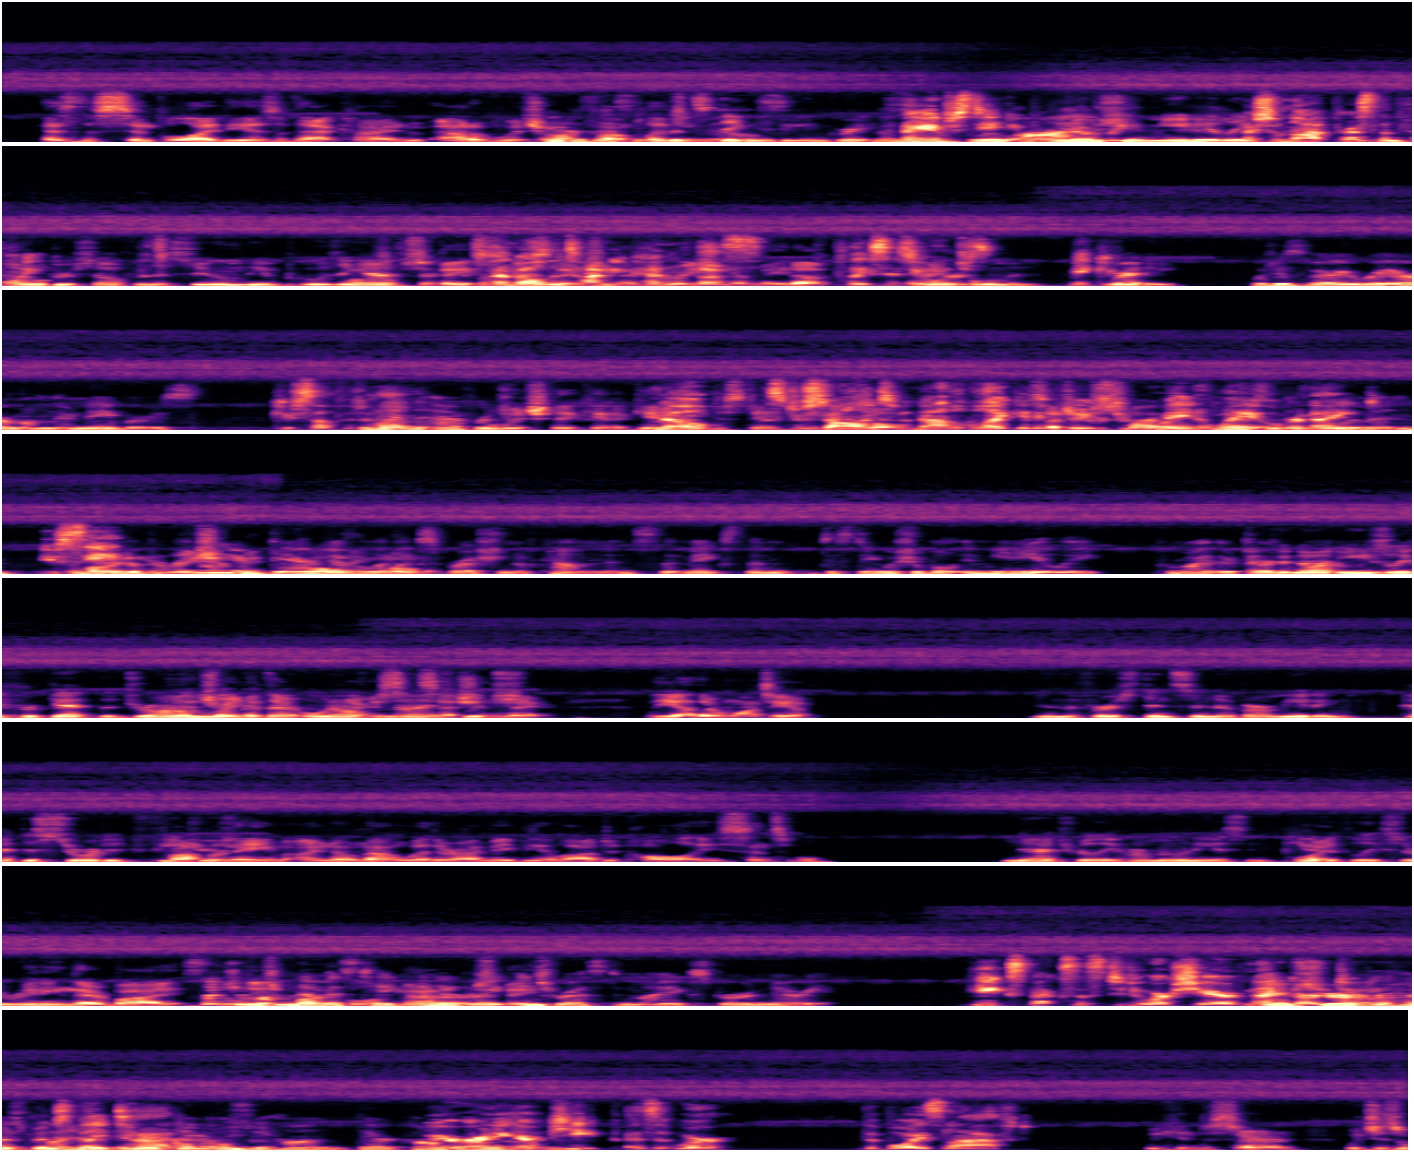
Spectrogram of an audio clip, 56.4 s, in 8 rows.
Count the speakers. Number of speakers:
four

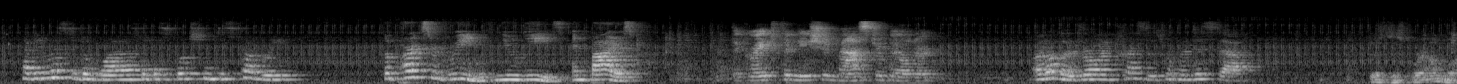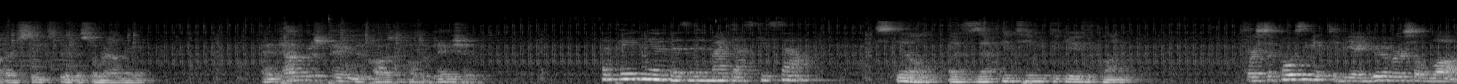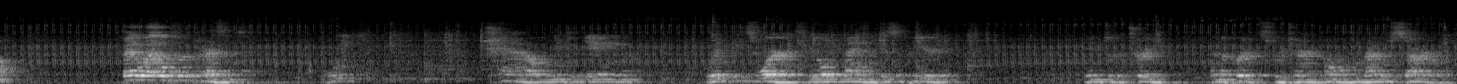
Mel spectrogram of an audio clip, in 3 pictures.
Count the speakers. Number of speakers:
ten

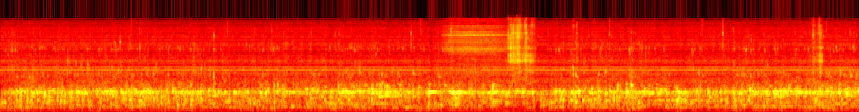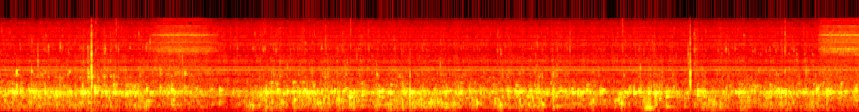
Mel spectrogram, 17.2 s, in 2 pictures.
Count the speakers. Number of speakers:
zero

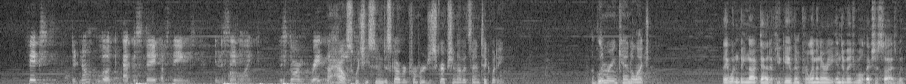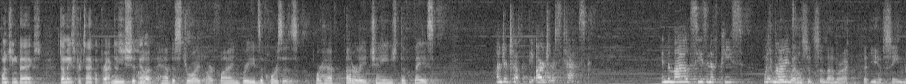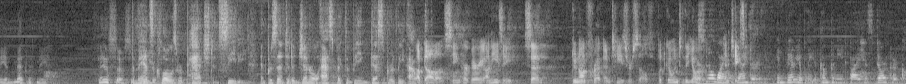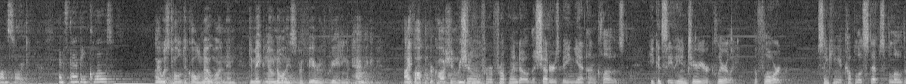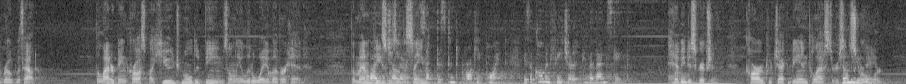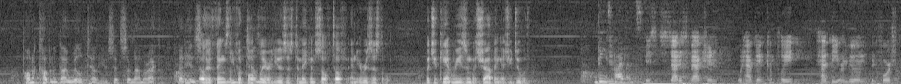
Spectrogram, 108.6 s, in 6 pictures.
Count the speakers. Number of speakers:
ten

